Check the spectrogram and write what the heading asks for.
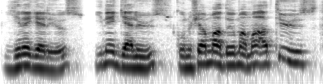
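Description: A man with an Aegean Turkish accent giving casual, joking gameplay commentary, excitable and talking to himself. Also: a little high, a little fast. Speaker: gaming YouTuber.

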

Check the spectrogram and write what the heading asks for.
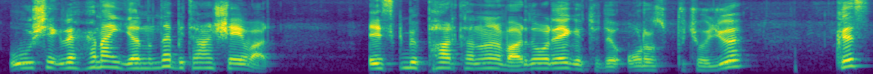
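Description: Over a mobile game, a teen streamer with a fairly high, somewhat bright voice casually rambles through crude school stories. He swears a lot and keeps asking "right?", and there is slight background noise.

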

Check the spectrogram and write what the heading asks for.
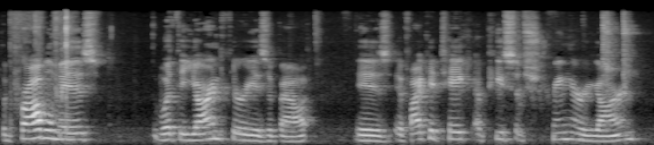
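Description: The instructor's voice is fairly high and bright, and he takes his time as he draws and lectures. He talks to the class casually, checking in with a frequent "okay?", while faint noise fills the roomy classroom.

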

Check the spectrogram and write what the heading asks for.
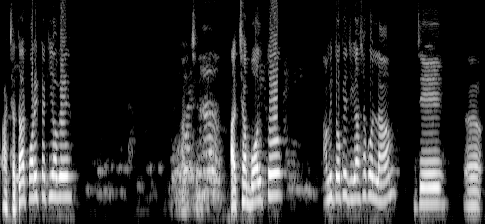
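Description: Taking it slowly with long pauses, a male teacher with an extremely high, lively voice teaches grammar in a West Bengal Bengali accent. He drills the class with questions and stretches syllables, and the audio is dull.

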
